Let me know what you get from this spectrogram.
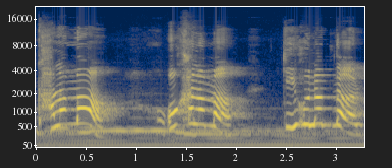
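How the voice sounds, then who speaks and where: Cartoon maid voiced by a woman: anxious, deferential, piercingly high, swooping melodrama over music. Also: expressive, moderate pace. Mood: panicked. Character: anxious, deferential female housemaid. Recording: music clearly behind the voice.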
